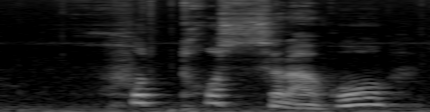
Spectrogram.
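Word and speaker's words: οὗτος: 위에가 기본이거든요 그래서 보시면은 아우가 아니죠 후 후토스라고 발음을 하셔야 되는 거고요 아우 아닙니다 하우테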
